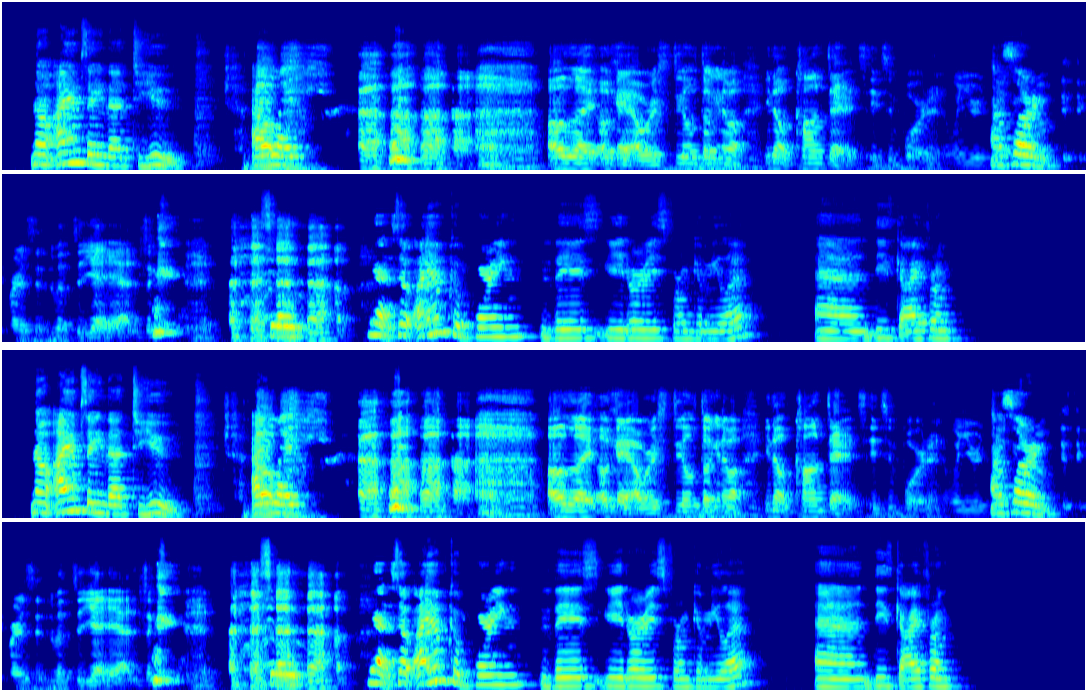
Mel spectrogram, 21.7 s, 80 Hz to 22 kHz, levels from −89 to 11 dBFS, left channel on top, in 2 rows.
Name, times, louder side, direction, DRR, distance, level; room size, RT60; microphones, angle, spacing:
voice 1, 0.3-2.1 2.5-2.9 3.9-4.1 9.9-10.4 12.3-12.6 13.5-13.8 14.5-18.3 19.0-20.3, right 2 dB, 75° right, 1.0 m, -34 dB
voice 2, 2.2-10.4 10.9-14.1 14.4-14.5 15.0-15.1, right 2 dB, 45° right, 2.1 m, -40 dB
8.3 x 7.1 x 2.8 m
head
